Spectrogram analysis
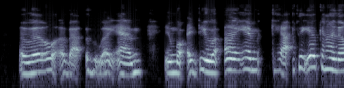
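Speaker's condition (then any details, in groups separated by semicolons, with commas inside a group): Cerebral palsy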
